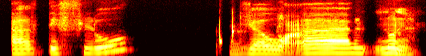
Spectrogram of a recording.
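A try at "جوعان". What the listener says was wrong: Tanpa tanwin Bu. Karena dia termasuk mamnu minas sharof.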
